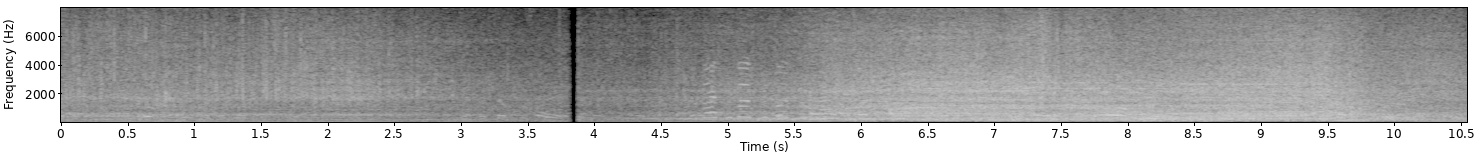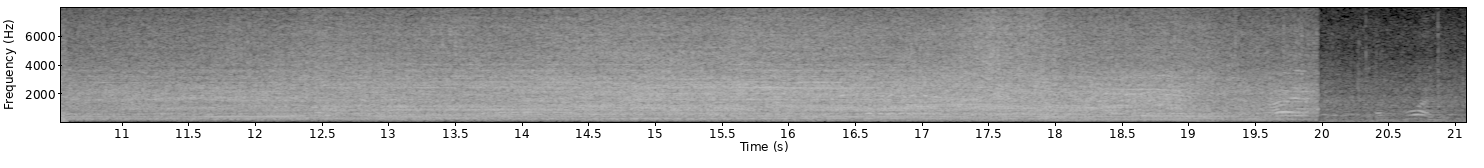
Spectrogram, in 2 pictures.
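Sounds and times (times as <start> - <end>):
suv engine revving hard: 4.4 - 20.0.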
